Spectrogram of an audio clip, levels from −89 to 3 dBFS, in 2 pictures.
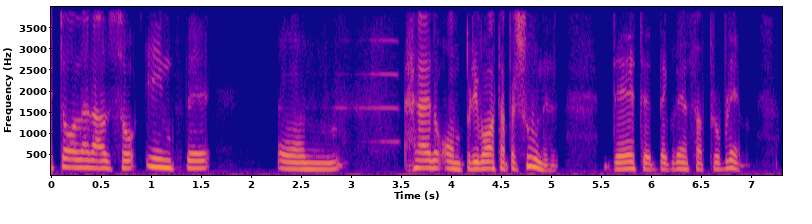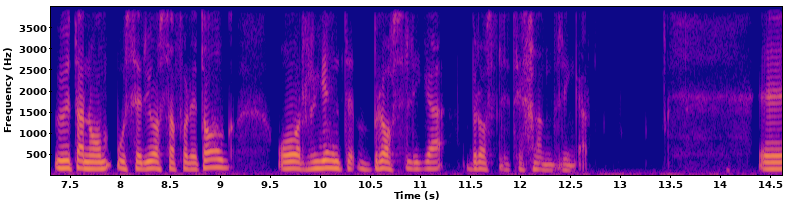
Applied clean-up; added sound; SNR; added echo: neural diffusion model UNIVERSE++.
